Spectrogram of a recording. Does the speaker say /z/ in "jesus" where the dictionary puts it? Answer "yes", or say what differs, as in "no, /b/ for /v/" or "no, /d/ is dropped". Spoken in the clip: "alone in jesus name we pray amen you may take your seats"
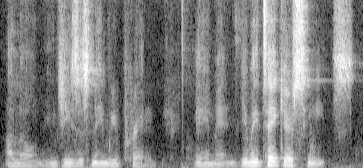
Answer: yes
